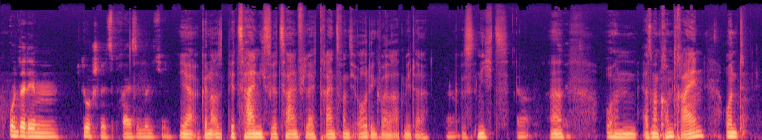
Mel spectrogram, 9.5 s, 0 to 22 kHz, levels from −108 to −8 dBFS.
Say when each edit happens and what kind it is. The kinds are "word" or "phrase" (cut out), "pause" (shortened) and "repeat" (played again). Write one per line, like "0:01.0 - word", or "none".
0:02.8 - word
0:03.4 - word
0:05.9 - word
0:08.0 - word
